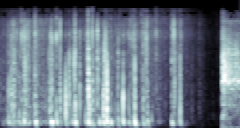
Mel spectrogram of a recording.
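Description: A rapid, irregular run of sharp pops and crackles, like a string of firecrackers going off, thinning out near the end.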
